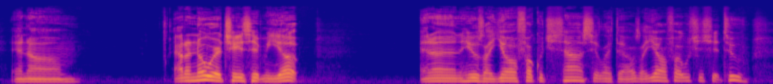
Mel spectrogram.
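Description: Captured in a very clean recording with a silent background, a man talks with ordinary pitch variation. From New Jersey. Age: 20s. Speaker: rapper. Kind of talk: casual chat. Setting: studio.

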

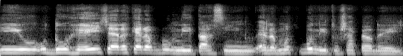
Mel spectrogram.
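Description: This voice belongs to a woman. Her recording is very clean, and the background is silent. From Pernambuco countryside, Brazil. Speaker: costume maker and folk singer. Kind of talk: casual interview.

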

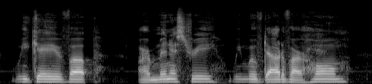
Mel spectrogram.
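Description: A man talks at a moderate pace on a very clean recording with a silent background. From Texas. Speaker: former missionary. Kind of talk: interview testimony.

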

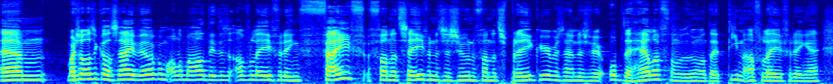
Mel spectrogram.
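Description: A man with a high voice talks at a fairly quick pace with fairly even intonation and hardly any pauses. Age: 30s. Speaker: podcast host. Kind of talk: interview conversation.

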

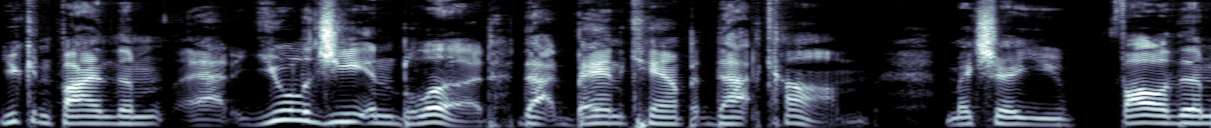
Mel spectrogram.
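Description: A plain, everyday voice from a man with an American accent, medium-pitched with ordinary pitch variation, in a very clean, silent recording that is dry and close with no echo. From Kentucky, US South. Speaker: metal podcast host. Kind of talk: casual solo podcast monologue. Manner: casual, many filler words.

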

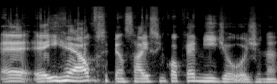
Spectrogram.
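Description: Very fast speech over music in the background. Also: man. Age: 30s. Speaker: podcast host, digital marketer. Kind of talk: casual chat. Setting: home office. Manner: halting.

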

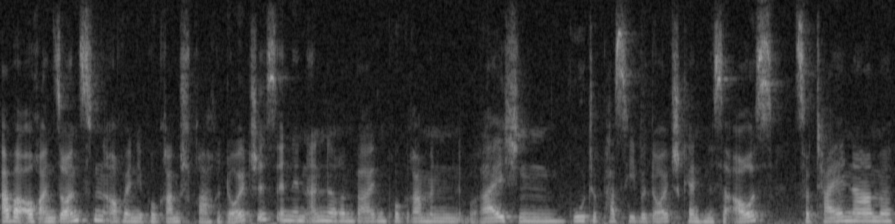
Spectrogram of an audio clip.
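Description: With a plain, everyday voice, a woman talks at a fairly slow pace and a fairly low pitch, keeping her intonation fairly even and hardly pausing. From Germany. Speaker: university equality officer. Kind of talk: podcast interview.

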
